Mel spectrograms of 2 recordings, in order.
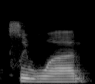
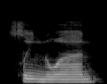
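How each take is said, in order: First: The n sound is merged into the w. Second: The n sound is clearly kept before w. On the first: The speaker calls it wrong. "لو أدغمنا يعني أصبحت صوان" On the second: The speaker calls it right. "فهنا لا يجوز أن ندغم"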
